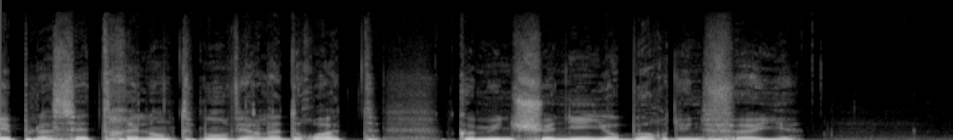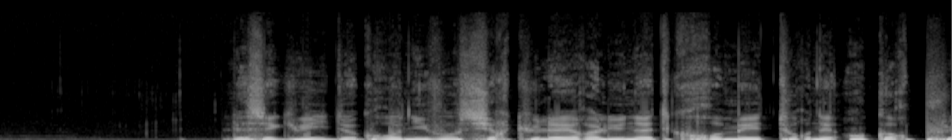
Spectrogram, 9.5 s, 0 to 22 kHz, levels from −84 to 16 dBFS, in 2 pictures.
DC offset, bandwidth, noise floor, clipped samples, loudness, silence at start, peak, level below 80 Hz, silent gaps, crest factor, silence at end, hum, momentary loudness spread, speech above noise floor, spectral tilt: 0.2%; 14 kHz; -64 dBFS; under 0.1%; -14 LUFS; 0 s; 0 dBFS; -28 dBFS; none; 12 dB; 0 s; none; 6 LU; 52 dB; -7.5 dB/octave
